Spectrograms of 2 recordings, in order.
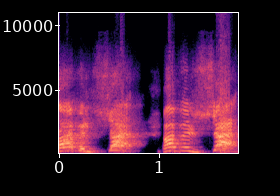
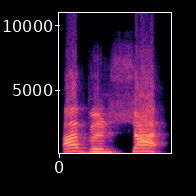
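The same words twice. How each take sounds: First: High, strained cry of a man just shot; high, stumbling shout of the wounded man; panicked wounded man. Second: Wounded man pleading. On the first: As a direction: cry out in a panic that you're hit. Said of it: "crackhead started stumbling, talking about". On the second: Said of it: "looked me in the eye, and said". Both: Retold or imitated.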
